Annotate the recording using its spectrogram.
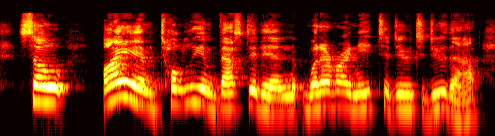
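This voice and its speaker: A woman's dark, mellow tone with very wide pitch swings, in a Canadian accent. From Canada, Toronto area. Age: 60s. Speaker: small business owner. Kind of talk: testimony. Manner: animated.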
